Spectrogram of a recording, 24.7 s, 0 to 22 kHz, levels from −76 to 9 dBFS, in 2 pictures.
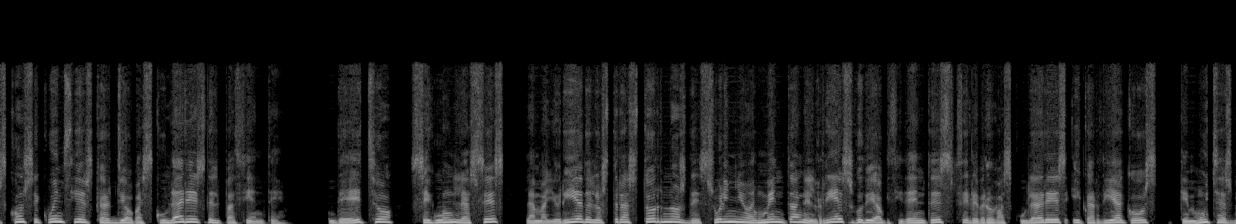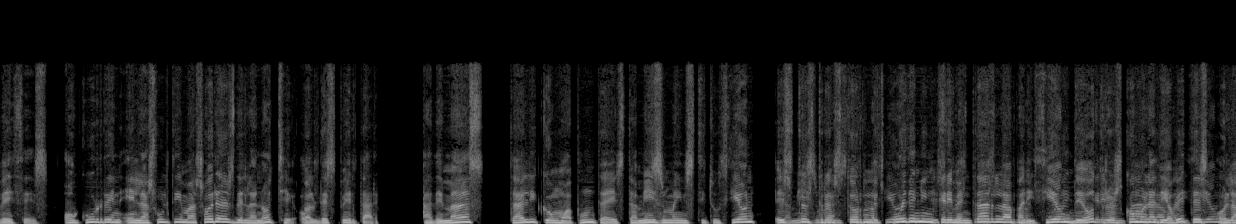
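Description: The likely cause is a second capture of the same audio through a slower path, or an edit that left two copies out of step, producing a doubled audio track from 20.18 s to the end. A full-band copy trails the original by about one and a half seconds, roughly 10 dB quieter. It switches in abruptly, with no decay or room colour. Each sound is followed by a flat, dry repeat layered over whatever comes next.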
